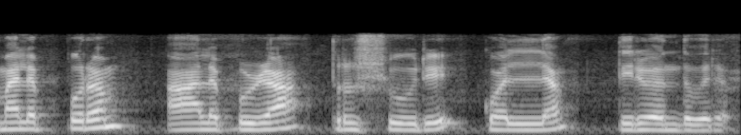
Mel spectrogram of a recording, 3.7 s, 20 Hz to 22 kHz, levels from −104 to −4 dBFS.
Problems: background sounds at intervals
